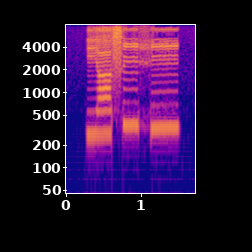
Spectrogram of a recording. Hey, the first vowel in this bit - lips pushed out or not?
no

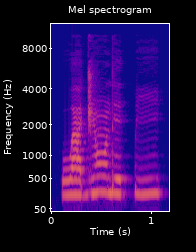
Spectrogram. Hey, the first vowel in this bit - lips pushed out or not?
no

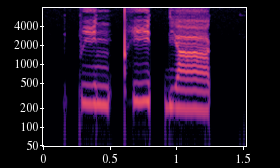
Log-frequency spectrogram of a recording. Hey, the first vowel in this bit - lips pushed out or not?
no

